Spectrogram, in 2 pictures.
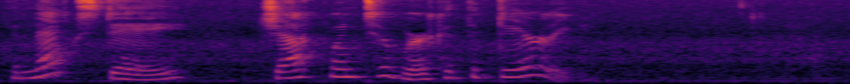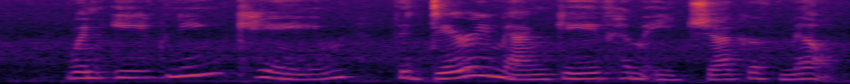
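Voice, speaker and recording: An older woman storyteller reading a children's bedtime story in a gentle, expressive, grandmotherly manner. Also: mid-range voice, unhurried, a little hiss or hum, low-quality recording.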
